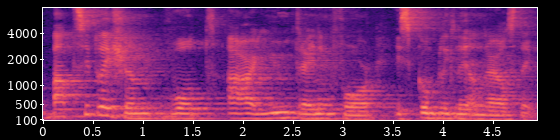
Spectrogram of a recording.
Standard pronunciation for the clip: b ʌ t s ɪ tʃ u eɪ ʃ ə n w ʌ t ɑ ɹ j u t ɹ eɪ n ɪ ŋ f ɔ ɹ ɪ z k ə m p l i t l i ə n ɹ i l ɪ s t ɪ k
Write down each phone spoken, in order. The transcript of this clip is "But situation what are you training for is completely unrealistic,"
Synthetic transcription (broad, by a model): b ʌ t s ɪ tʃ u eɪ ʃ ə n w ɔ t ɑ ɹ j u t ɹ eɪ n ɪ ŋ f ɔ ɹ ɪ s k ə m p l i t l i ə n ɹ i l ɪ s t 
